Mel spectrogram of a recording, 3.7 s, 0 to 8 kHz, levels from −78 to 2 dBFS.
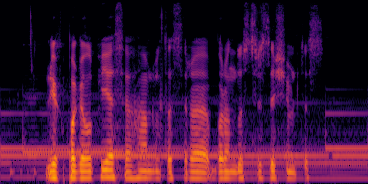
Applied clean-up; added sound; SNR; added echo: none; Piano; 11 dB; none.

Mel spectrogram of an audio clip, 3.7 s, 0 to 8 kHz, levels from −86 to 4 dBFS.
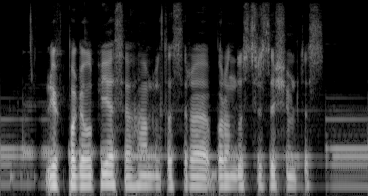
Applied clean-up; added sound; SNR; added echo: neural mask model RNNoise.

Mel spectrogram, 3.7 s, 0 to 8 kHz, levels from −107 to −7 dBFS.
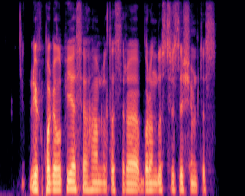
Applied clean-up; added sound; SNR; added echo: neural mask model Resemble Enhance denoiser.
